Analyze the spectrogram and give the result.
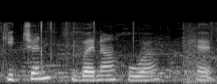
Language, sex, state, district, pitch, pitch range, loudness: Hindi, female, Himachal Pradesh, Shimla, 210 Hz, 200-240 Hz, -17 LUFS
